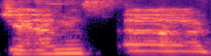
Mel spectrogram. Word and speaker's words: GEMS: That said, from just our own work at GEMS, we generally don't pronounce the acronym, we pronounce it as the whole word. So at GEMS, Girls Educational Mentoring Services,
